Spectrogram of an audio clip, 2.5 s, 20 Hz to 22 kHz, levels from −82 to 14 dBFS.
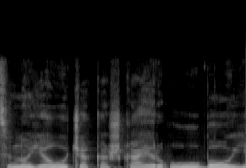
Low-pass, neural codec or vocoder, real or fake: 14.4 kHz; none; real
